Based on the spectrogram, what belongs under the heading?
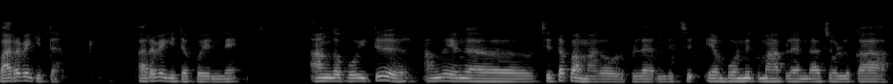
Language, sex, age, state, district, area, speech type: Tamil, female, 60+, Tamil Nadu, Madurai, urban, spontaneous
